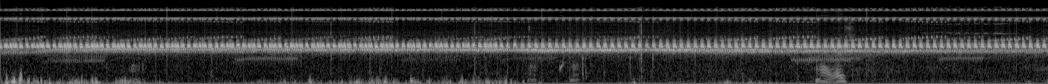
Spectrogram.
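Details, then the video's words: Night chorus of Great Plains toads in Brown County, Minnesota, June 27, 2010, the county's first documented, recorded on a Canon PowerShot SX100: a steady, loud, high-pitched pulsing trill running unbroken, with faint low thumps and handling noise. "Great Plains Toads in Brown County, Minnesota."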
